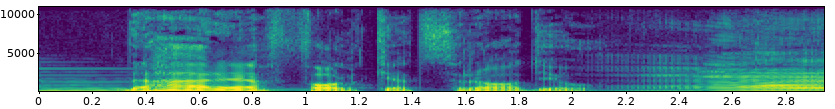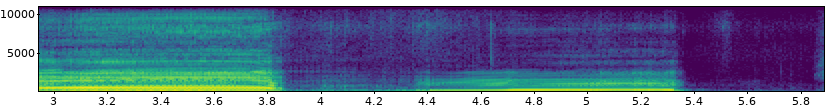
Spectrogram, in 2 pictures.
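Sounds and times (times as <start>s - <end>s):
speech: 0.3s - 2.2s
cow mooing: 2.0s - 5.5s.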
